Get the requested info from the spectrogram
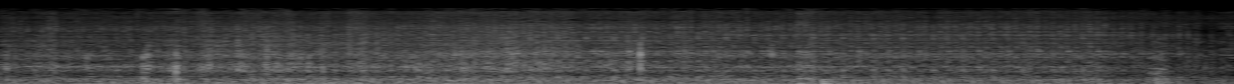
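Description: Small Maruti Suzuki car's engine running at low speed as the car creeps over a dirt track, with a few light clicks; the engine hum drops away near the end as it is switched off.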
